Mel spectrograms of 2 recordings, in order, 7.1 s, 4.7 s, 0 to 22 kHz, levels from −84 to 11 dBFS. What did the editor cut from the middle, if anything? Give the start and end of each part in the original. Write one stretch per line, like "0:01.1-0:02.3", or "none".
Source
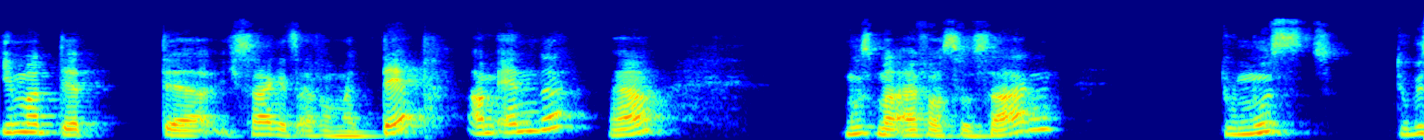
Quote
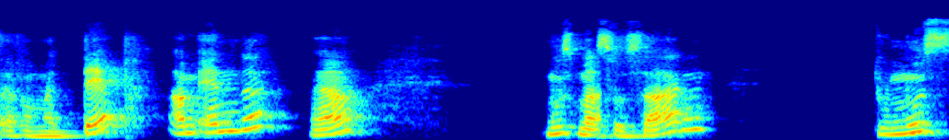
0:04.5-0:04.7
